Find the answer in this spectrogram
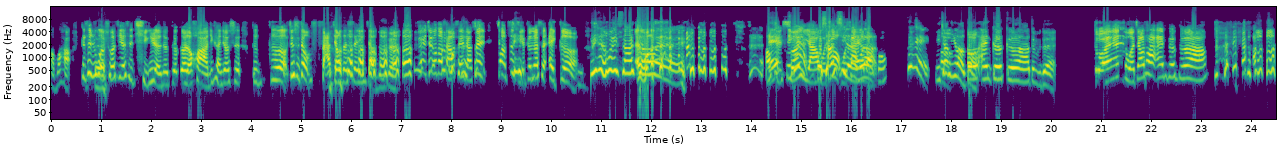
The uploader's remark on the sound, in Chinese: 在台灣國父紀念館的停車場，窗外是黑漆漆的夜晚，兩人居然都關在車子裡錄音。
